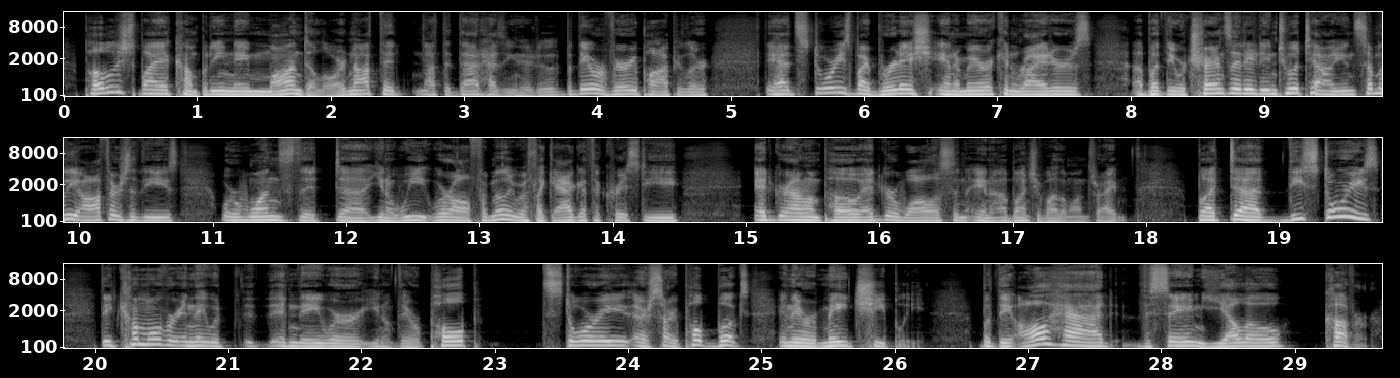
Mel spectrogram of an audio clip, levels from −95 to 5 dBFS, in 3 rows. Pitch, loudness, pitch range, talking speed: 150 Hz, -23 LUFS, 135-170 Hz, 215 wpm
